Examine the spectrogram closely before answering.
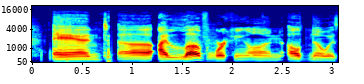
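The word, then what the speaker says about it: Aldnoah.Zero: Max Middleman, he told me, he's like, you want to think of it as bald and just chop the B part off. So it's Aldnoah 0. That's how I remember how to say it correctly.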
